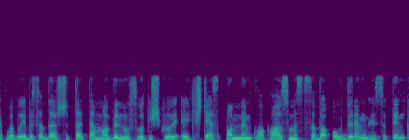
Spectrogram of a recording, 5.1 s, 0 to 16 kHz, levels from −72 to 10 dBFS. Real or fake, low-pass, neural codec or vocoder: fake; 7.2 kHz; codec, 16 kHz, 1 kbps, X-Codec, HuBERT features, trained on general audio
